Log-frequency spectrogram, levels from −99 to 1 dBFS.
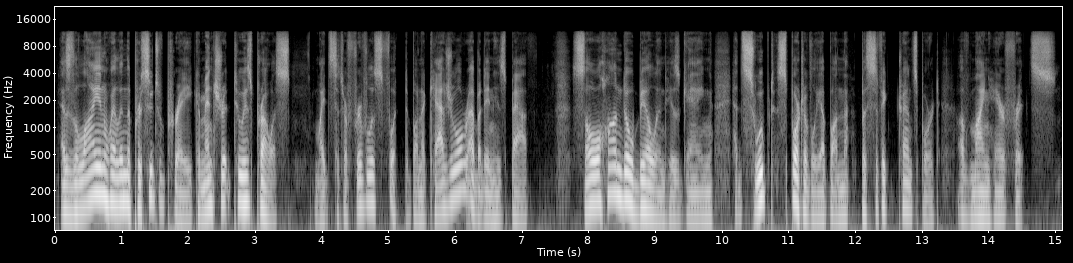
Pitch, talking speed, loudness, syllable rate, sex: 110 Hz, 165 wpm, -20 LUFS, 4.8 syllables/s, male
